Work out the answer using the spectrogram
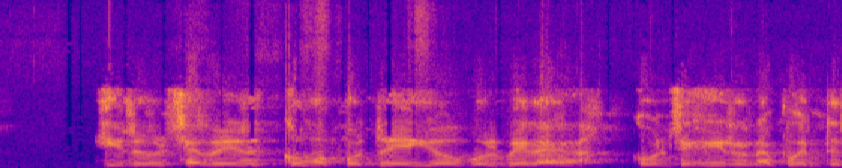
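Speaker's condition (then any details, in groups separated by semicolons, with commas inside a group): Cerebral palsy; infantile cerebral palsy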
